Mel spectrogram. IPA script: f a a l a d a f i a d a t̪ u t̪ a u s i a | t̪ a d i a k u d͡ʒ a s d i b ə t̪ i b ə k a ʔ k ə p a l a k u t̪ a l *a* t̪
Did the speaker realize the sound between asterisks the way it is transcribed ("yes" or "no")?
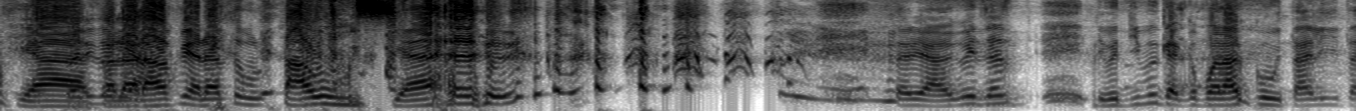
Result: no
